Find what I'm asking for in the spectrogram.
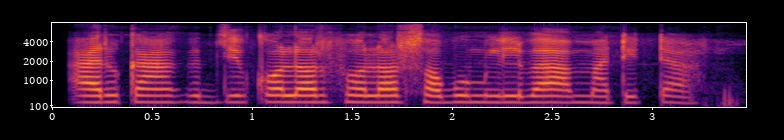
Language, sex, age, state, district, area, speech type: Odia, female, 18-30, Odisha, Kalahandi, rural, spontaneous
